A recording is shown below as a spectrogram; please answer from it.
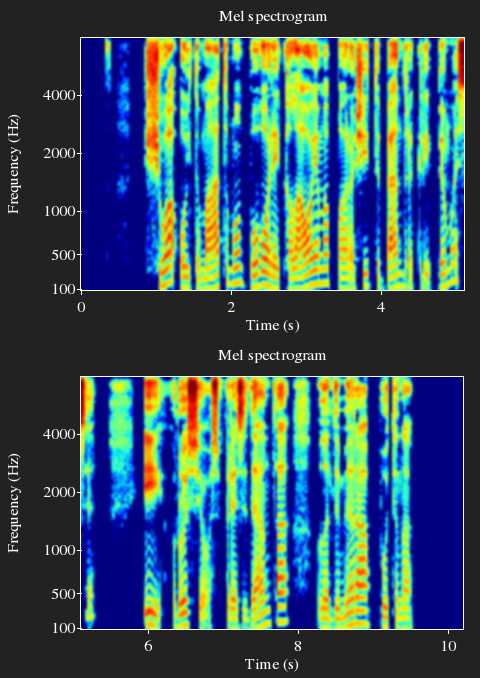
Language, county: Lithuanian, Marijampolė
